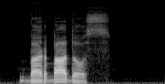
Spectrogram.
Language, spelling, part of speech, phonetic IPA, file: Polish, Barbados, proper noun, [barˈbadɔs], Pl-Barbados.ogg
